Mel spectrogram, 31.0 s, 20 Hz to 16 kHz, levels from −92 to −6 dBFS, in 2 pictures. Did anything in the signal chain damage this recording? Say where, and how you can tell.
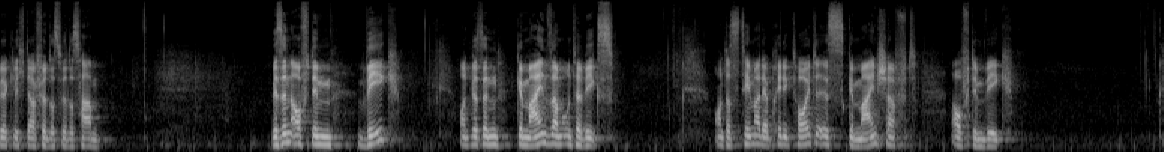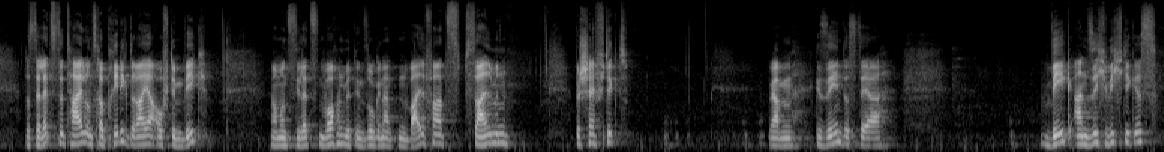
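No, nothing in the signal chain damaged this audio.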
